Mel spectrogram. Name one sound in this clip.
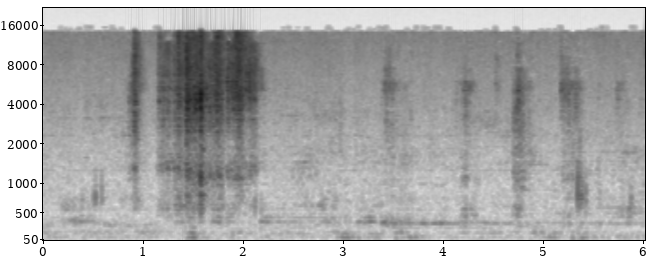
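A young woman bites into a crunchy cake and chews.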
